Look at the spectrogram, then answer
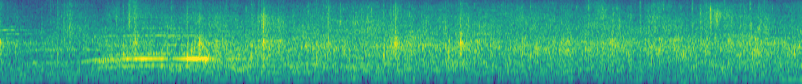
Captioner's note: audience claps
